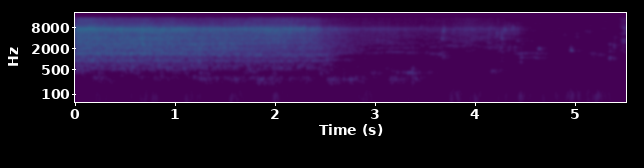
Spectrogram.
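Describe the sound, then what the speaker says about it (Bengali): Coconut milk poured into drained basmati rice, a steady liquid pour and splash for about two and a half seconds, then fading into faint drips and small kitchen sounds. "এবার আমি এর মধ্যে দিয়ে দিচ্ছি নারকেলের দুধটা।"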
